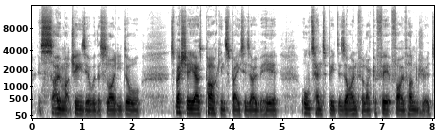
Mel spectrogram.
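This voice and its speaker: In an English accent, a man with a very deep, low pitch speaks in a monotone, flat intonation at a moderate pace on a very clean recording with a silent background. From England. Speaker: car reviewer. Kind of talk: casual talk-to-camera review. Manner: halting with fillers.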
